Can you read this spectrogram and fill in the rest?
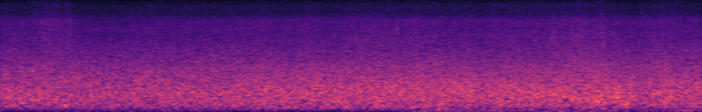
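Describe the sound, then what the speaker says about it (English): Ocean waves roll in beside a lighthouse at blue hour, a steady, dense wash of surf and spray that stays loud and unbroken throughout, with no voices. "We've got some nice waves coming in now."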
